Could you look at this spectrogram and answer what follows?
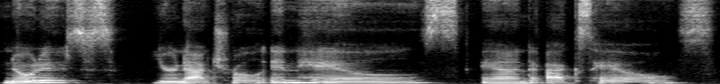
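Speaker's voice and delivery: slow, unhurried yoga nidra guiding voice with long pauses; measured, spacious meditation delivery; guided meditation. Acted. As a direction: guide them gently into rest, leaving space between phrases.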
